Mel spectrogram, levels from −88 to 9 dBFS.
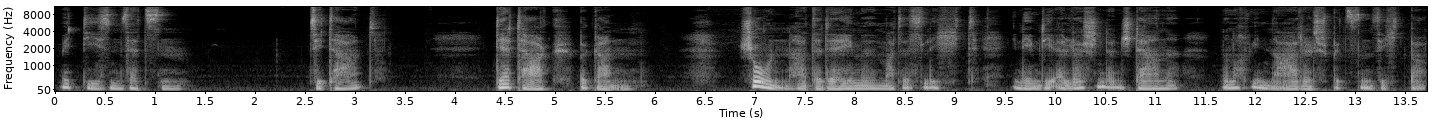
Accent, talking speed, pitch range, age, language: German, 100 wpm, 105-130 Hz, 60-79, German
